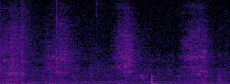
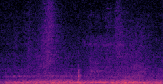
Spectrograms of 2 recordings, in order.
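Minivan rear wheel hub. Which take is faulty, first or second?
second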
